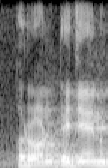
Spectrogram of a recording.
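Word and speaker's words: Röntgen: रोंटेजेन बोलते हैं, T silent है, ठीक है बेटा।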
